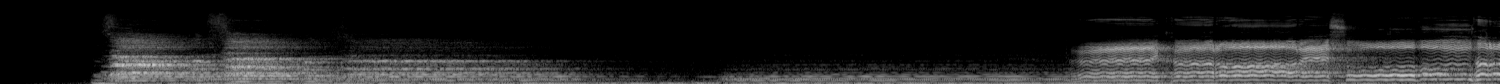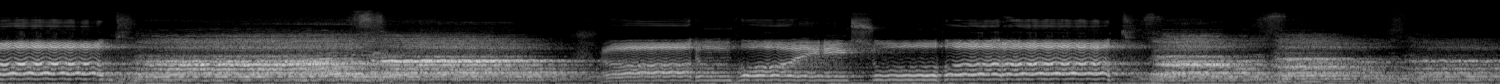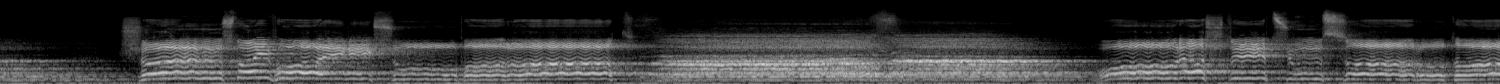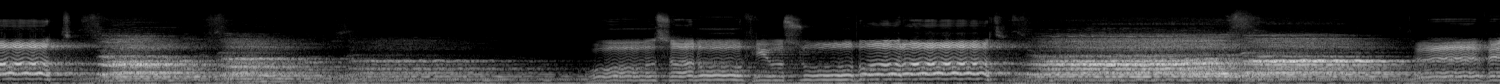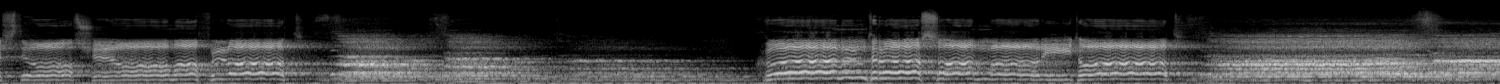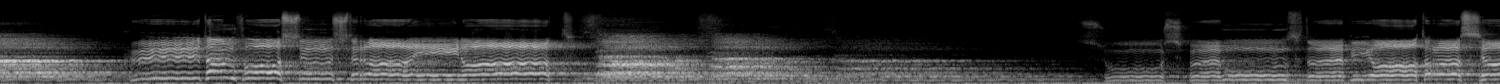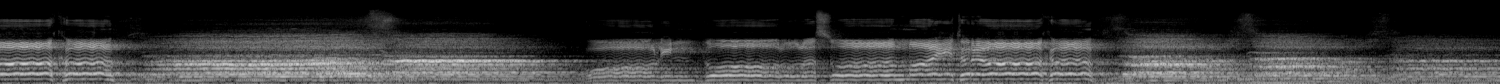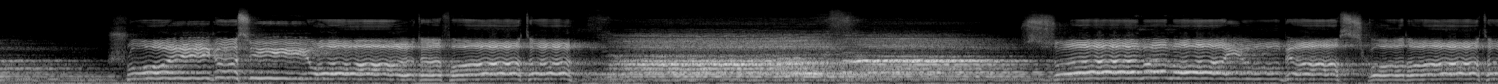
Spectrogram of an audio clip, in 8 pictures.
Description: „PE CĂRARE SUB UN BRAD” (D.G. Kiriac) de pe albumul „BIJUTERII CORALE ROMÂNESTI (II)” interpretat de Corul Naţional de Cameră MADRIGAL – dirij. MARIN CONSTANTIN, solist Nicolae Herlea.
